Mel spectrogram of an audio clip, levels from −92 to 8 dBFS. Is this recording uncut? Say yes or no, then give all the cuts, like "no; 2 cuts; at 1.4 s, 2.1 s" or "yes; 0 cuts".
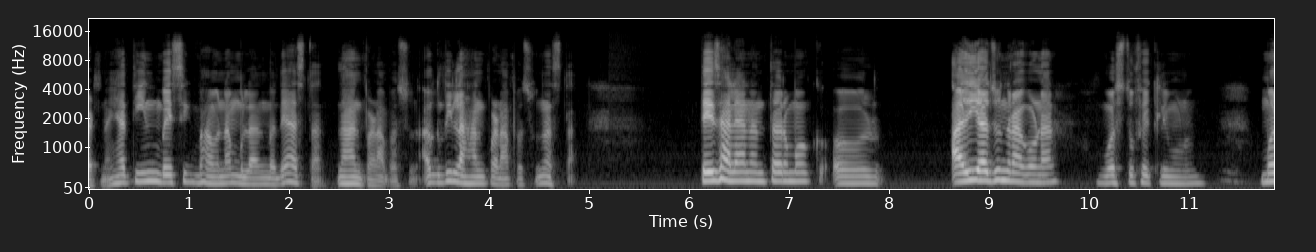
yes; 0 cuts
